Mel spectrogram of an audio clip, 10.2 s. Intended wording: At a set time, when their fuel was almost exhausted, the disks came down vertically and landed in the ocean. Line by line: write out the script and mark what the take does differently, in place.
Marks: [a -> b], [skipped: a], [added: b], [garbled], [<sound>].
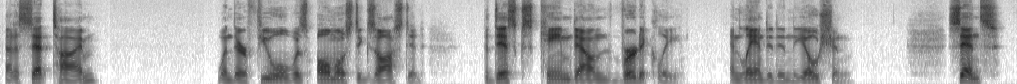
At a set time, when their fuel was almost exhausted, the disks came down vertically and landed in the ocean. [added: Since]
